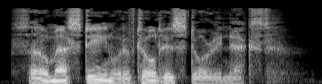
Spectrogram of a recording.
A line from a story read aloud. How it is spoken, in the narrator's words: muttered the consul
